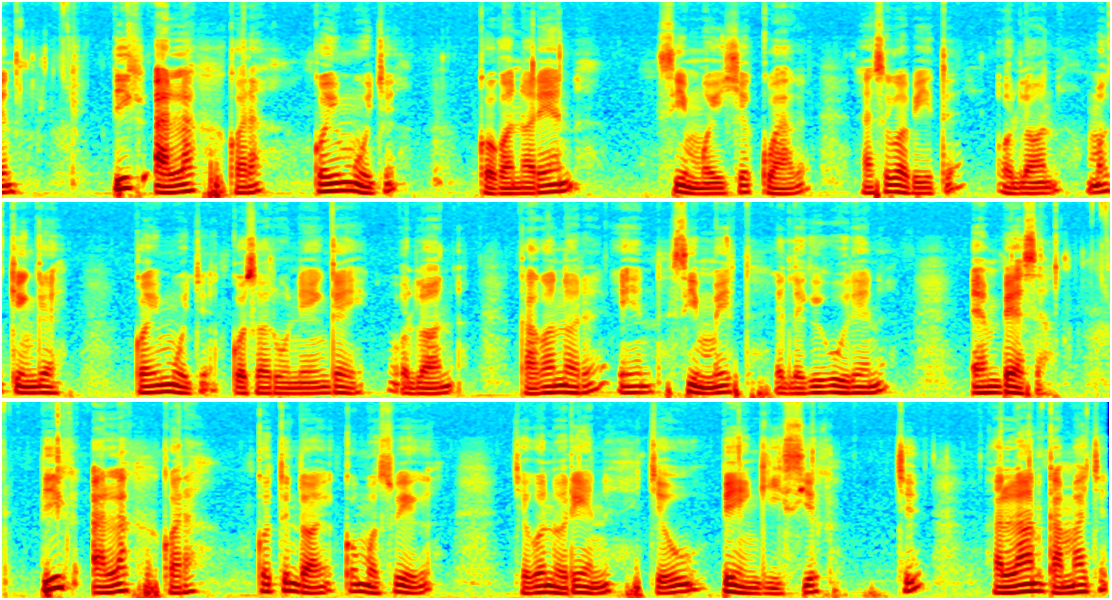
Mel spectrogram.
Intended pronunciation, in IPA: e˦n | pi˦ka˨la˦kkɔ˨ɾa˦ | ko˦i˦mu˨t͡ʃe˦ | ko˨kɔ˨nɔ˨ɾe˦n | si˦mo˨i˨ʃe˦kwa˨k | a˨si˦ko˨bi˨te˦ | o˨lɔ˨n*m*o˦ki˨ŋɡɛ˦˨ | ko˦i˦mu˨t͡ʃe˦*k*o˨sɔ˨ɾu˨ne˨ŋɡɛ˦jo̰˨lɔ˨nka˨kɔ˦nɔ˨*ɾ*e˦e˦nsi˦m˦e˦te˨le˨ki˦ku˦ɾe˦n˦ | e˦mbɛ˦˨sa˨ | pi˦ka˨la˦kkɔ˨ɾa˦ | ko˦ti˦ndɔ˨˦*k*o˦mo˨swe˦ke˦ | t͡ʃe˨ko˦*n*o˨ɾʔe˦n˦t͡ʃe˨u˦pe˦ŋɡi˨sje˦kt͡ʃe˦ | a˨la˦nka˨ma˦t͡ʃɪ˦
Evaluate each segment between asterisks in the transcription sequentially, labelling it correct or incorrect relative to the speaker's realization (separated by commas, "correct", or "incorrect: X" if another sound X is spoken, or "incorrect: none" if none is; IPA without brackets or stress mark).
correct, correct, correct, correct, correct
